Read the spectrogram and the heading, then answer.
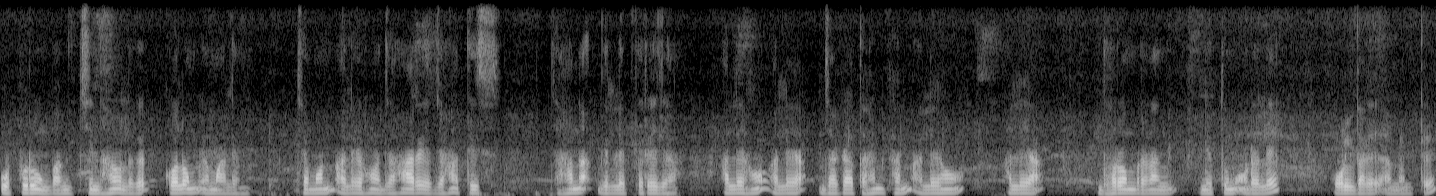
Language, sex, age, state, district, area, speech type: Santali, male, 60+, Odisha, Mayurbhanj, rural, spontaneous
